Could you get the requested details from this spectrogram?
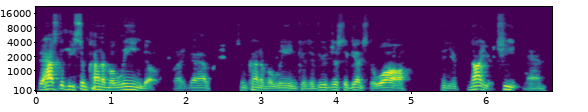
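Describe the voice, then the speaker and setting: A man's voice: on the low side, fairly quick. A man hosting a casual livestream for gamblers in recovery, plain-spoken and slangy, coaching listeners directly and laughing easily between points. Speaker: podcast host for gamblers in recovery.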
